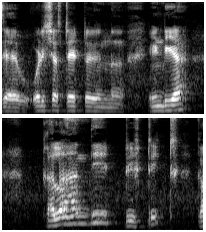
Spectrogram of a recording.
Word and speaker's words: Kalahandi: Kalahandi is a place in Odisha in India. So it has been locally pronounced Kalahani.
